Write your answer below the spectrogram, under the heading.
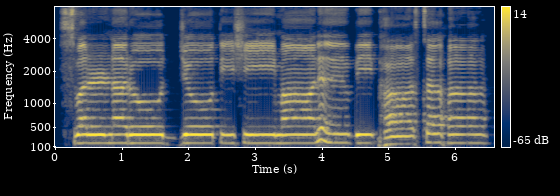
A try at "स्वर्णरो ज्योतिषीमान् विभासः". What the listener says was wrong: There should be a slight pause after that. Man is halantam. And then vibhasaha is a separate word. Yeah, there is a comma there, correct?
